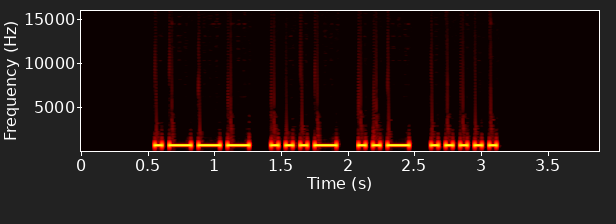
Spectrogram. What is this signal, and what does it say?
Morse code, heard as a keyed tone, about 22 wpm, 700 Hz. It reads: JVU5
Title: Four Challenging Letter-Number Combinations 22wpm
